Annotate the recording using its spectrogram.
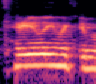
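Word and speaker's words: Ceili McCabe: Kaylee mccab yeah yeah Kay that's how you pronounce it Kaye mcab of West Virginia Kaye with a c CI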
